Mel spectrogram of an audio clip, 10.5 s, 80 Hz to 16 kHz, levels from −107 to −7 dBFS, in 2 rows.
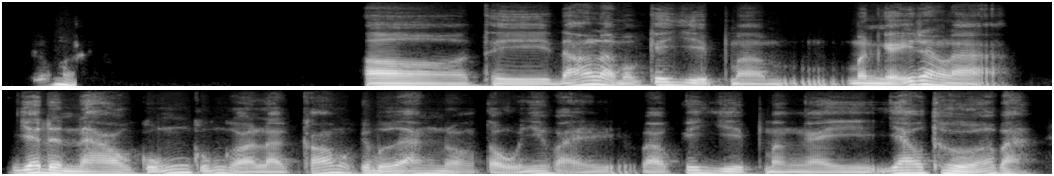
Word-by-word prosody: Đúng -, -, -17 dB
rồi. 145 Hz, -, +2 dB, 1.4 s
Ờ, 105 Hz, -, +4 dB, 0.5 s
thì 95 Hz, -1 st, 0 dB
đó 155 Hz, -, +2 dB
là 160 Hz, -3 st, +4 dB
một 95 Hz, -2 st, -2 dB
cái 135 Hz, +5 st, +4 dB
dịp 115 Hz, -7 st, +1 dB
mà, 90 Hz, -, -2 dB
ừm, 85 Hz, 0 st, -6 dB, 0.3 s
mình 105 Hz, 0 st, +2 dB
nghĩ 100 Hz, +9 st, +4 dB
rằng 155 Hz, -7 st, +5 dB
là 95 Hz, -5 st, -3 dB, 0.2 s
gia 145 Hz, +4 st, +4 dB
đình 120 Hz, -7 st, +5 dB
nào 95 Hz, -2 st, -1 dB
cũng 115 Hz, +11 st, +1 dB
cũng, 125 Hz, -3 st, -2 dB
gọi 90 Hz, -8 st, -1 dB
là, 90 Hz, 0 st, -2 dB
có 125 Hz, +4 st, -1 dB
một 145 Hz, -3 st, -2 dB
cái 120 Hz, -, -1 dB
bữa 105 Hz, +1 st, +1 dB
ăn 115 Hz, 0 st, -2 dB
đoàn 90 Hz, -3 st, -5 dB
tụ -, -, -3 dB
như 110 Hz, +1 st, -2 dB
vậy 90 Hz, +1 st, -7 dB
vào 90 Hz, -2 st, -4 dB
cái 125 Hz, +8 st, -2 dB
dịp 105 Hz, -6 st, -1 dB
mà 90 Hz, -, -2 dB
ngày 85 Hz, -1 st, -5 dB
giao 130 Hz, +2 st, +3 dB
thừa 110 Hz, -7 st, +4 dB
á 110 Hz, -, 0 dB
bạn, 110 Hz, -7 st, -3 dB
105 Hz, 230 wpm, -25 LUFS, 90-125 Hz, 1.4 s, rằng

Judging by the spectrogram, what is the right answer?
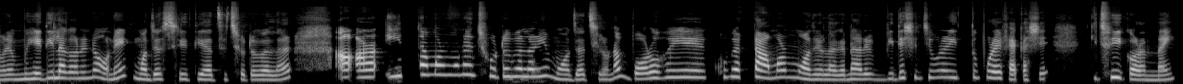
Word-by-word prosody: মানে 225 Hz, +1 st, -4 dB
মেহেদি 260 Hz, +3 st, +2 dB
লাগানো 285 Hz, -1 st, +1 dB
নিয়ে 330 Hz, -, -1 dB
অনেক 315 Hz, +10 st, +1 dB
মজার 240 Hz, 0 st, -1 dB
স্মৃতি 240 Hz, -1 st, -3 dB
আছে 220 Hz, -, 0 dB
ছোটবেলার। 220 Hz, +3 st, -3 dB, 0.5 s
আ -, -, +11 dB, 0.2 s
আর 335 Hz, -, +6 dB, 0.3 s
ঈদ 395 Hz, -, -1 dB
তো -, -, -18 dB
আমার 455 Hz, 0 st, +1 dB
মনে 445 Hz, +1 st, -4 dB
হয় 445 Hz, -, -2 dB
ছোটবেলারই 370 Hz, 0 st, -1 dB
মজা 230 Hz, -1 st, -3 dB
ছিল, 235 Hz, -, -5 dB
না? -, -, +2 dB, 0.2 s
বড় 260 Hz, +3 st, +1 dB
হয়ে 330 Hz, 0 st, -1 dB, 0.3 s
খুব 340 Hz, -, -12 dB
একটা 350 Hz, +1 st, 0 dB
আমার 325 Hz, +3 st, -1 dB
মজা 240 Hz, -3 st, 0 dB
লাগে 220 Hz, 0 st, -3 dB
না। -, -, +1 dB
আর 240 Hz, -, -3 dB, 0.2 s
বিদেশের 295 Hz, +5 st, +1 dB
জীবনে 325 Hz, 0 st, -6 dB
ঈদ 300 Hz, -, -17 dB
তো 320 Hz, -, -7 dB
পুরাই 295 Hz, -2 st, +2 dB
ফ্যাকাশে। 230 Hz, +2 st, +1 dB, 0.5 s
কিছুই 325 Hz, +5 st, +3 dB
করার 215 Hz, -2 st, +1 dB
নাই 215 Hz, +2 st, +1 dB
285 Hz, 195 wpm, -22 LUFS, 235-335 Hz, 0.5 s, আ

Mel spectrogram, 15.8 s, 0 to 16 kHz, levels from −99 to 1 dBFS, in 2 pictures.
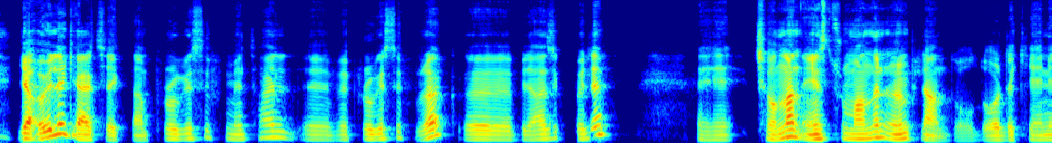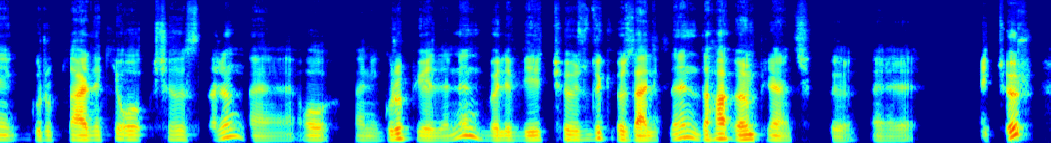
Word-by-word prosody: Ya -, -, +8 dB
öyle 250 Hz, -, +7 dB
gerçekten. 105 Hz, -, 0 dB
Progresif 125 Hz, +4 st, -8 dB
metal, 120 Hz, +8 st, -8 dB, 0.2 s
eee, 110 Hz, -2 st, -12 dB
ve 110 Hz, 0 st, -11 dB
progresif 120 Hz, +5 st, -7 dB
rock, -, -, +2 dB
eee, 115 Hz, -2 st, -3 dB
birazcık 120 Hz, +3 st, -7 dB
böyle, 175 Hz, -, -1 dB, 0.7 s
eee, 105 Hz, -1 st, -11 dB
çalınan 170 Hz, +10 st, +6 dB
enstrümanların 125 Hz, +5 st, +2 dB
ön 120 Hz, +1 st, +3 dB
planda 90 Hz, -10 st, -3 dB
olduğu. 85 Hz, +3 st, -17 dB
Oradaki 100 Hz, +1 st, -6 dB
hani 105 Hz, -1 st, -6 dB
gruplardaki 105 Hz, +1 st, +1 dB
o 110 Hz, -2 st, -2 dB
şahısların, 110 Hz, -, -6 dB
ııı, 90 Hz, -1 st, -11 dB
o 100 Hz, -1 st, -3 dB, 0.2 s
hani 95 Hz, -2 st, -14 dB
grup 125 Hz, +4 st, 0 dB
üyelerinin 100 Hz, -, -3 dB
böyle 95 Hz, -1 st, -3 dB
bir 100 Hz, +1 st, -1 dB
tözlük 110 Hz, +5 st, -4 dB
özelliklerinin 105 Hz, +8 st, +3 dB
daha 125 Hz, +4 st, +7 dB
ön 110 Hz, +1 st, +6 dB
plana 105 Hz, -5 st, -2 dB
çıktığı, -, -, -14 dB
eee, 90 Hz, 0 st, -12 dB, 0.5 s
bir -, -, -2 dB
tür. -, -, +6 dB
110 Hz, 150 wpm, -29 LUFS, 100-125 Hz, 0.7 s, Ya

